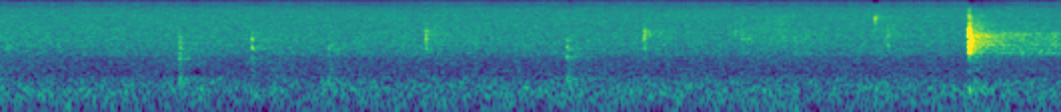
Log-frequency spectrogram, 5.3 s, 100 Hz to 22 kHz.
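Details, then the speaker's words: Seized fuel pump in a 2013 Kawasaki STX-15F jet ski, bench-tested with power on its two pins after flushing varnished fuel: only faint sharp clicks about every half second, no motor whir, pump stuck and needs replacing. "Yep. I think we're going to need a fuel pump here, fellas. This thing is stuck. It's just clicking. Yep, she's just clicking."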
